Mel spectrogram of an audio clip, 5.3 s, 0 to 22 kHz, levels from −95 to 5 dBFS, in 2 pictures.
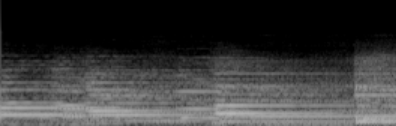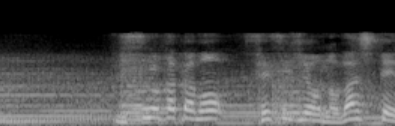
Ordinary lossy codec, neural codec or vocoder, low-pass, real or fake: AAC, 32 kbps; autoencoder, 48 kHz, 32 numbers a frame, DAC-VAE, trained on Japanese speech; 7.2 kHz; fake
